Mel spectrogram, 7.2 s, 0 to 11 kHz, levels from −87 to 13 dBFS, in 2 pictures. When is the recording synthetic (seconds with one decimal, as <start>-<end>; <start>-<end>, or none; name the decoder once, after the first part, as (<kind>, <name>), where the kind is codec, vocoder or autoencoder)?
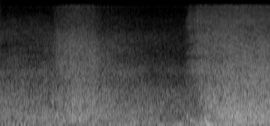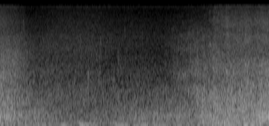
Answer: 0.6-3.0 (vocoder, BigVGAN v2); 3.5-5.4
